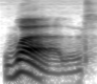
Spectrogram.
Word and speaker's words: world: If you have vowel plus R in English, that usually means that it's going to be a long English vowel sound. Okay? For example, this here is pronounced world. Long Okay?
